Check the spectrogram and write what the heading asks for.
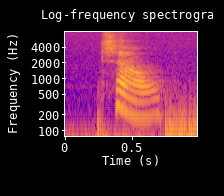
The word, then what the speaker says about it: ciao: Então, a palavra que está escrita aí em cima, nós leremos ciao.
